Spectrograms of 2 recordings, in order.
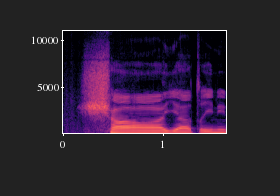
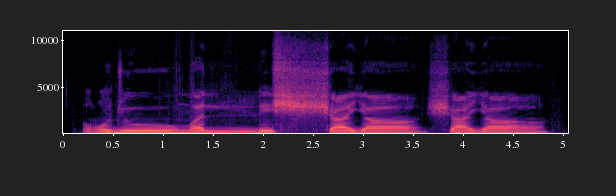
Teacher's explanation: یا کو ایک الف کی مقدار کھینچیں گے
